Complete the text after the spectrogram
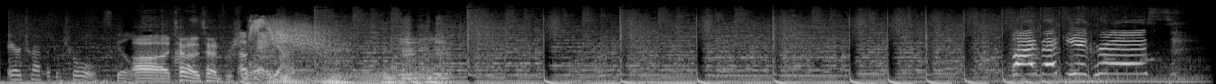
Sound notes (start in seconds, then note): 2.4 lightsaber hums; 5.0 upbeat electronic music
